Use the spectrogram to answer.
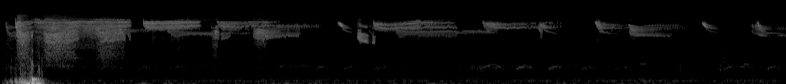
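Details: Fujian niltava nestlings begging while the mother feeds them: dense bursts of very high, thin, squeaky chirps, overlapping and repeated rapidly, with a brief low thump at the start.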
